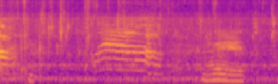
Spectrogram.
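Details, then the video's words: Bath-time cat protests with a drawn-out meow that rises then dips, followed by a shorter, lower moan, over trickling water and small-room echo. "Cat bathing videos"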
